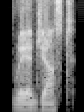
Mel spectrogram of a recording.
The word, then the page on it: readjust: British English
